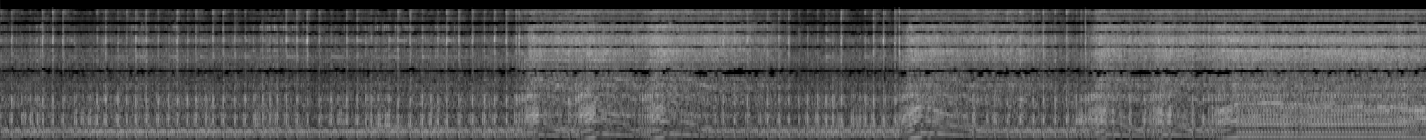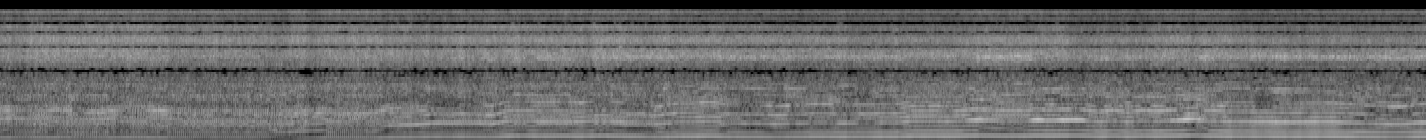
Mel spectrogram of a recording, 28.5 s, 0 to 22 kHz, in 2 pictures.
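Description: Jonsered 2091 two-stroke chainsaw (93 cc) on a chainsaw mini mill, ripping a pine cant lengthwise with low-profile rip chain on a 20-inch bar. The engine runs at high revs throughout. Its pitch swoops up and down several times in the first part, then holds steadier under load in the cut from a little before the middle, wavering slightly and getting a little louder near the end.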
